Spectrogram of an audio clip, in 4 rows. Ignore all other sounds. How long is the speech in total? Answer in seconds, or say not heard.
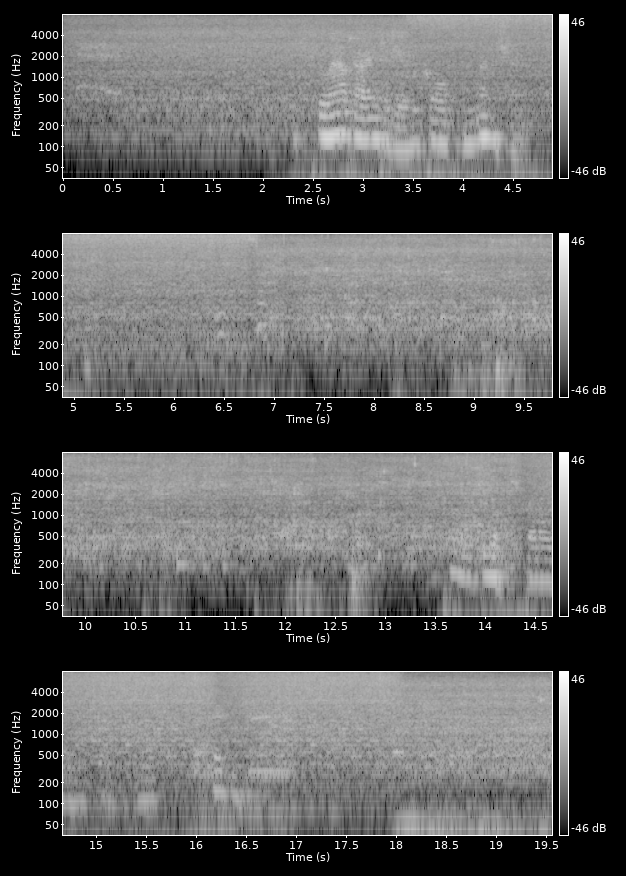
6 s.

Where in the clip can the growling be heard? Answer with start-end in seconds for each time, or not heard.
15.9-16.9.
